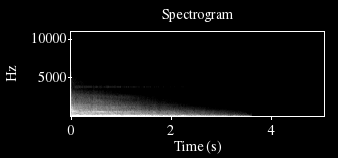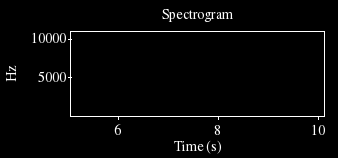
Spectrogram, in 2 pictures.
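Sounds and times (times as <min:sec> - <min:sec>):
void magic dark energy impact: 0:00.0 - 0:03.4.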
